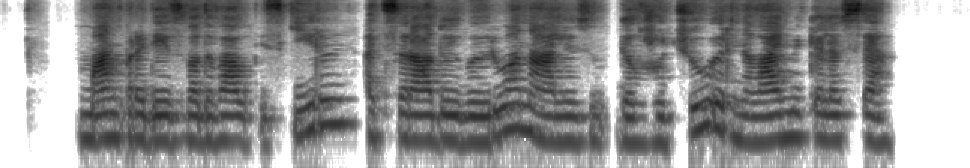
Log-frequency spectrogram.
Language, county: Lithuanian, Vilnius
